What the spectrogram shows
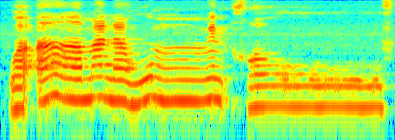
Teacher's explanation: memasukkan huruf mim ke dalam huruf mim disertai suara ghunah sekitar dua harakat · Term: idqam mutamsilan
